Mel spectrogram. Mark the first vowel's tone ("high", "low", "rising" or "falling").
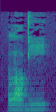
high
